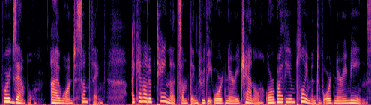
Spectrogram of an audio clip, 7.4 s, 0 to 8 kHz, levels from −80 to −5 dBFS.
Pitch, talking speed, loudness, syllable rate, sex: 205 Hz, 155 wpm, -19 LUFS, 5.8 syllables/s, female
